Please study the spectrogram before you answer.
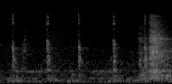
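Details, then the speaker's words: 1950s Smiths Enfield striking mechanical mantel clock ticking evenly in beat when set level, crisp ticks about three a second, before being tilted onto an uneven surface to show center-of-gravity adjustment. "that is ticking away quite nicely"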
